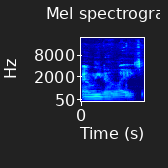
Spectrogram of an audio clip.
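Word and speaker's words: Elinalise: scene one of my personal favorites inter scene Elena Lays you cannot believe how long it took me to actually say her name right you could not believe but yeah Alina lace is here baby she heard the word rudiest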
